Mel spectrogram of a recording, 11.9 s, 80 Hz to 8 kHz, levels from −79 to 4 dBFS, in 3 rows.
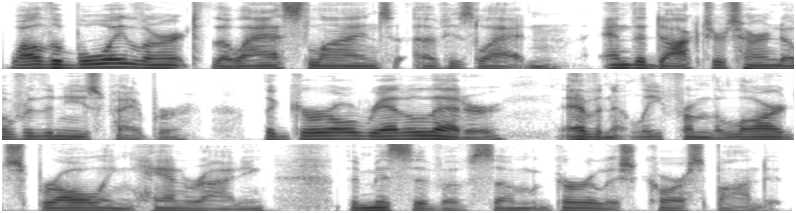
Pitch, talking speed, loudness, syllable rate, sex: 115 Hz, 165 wpm, -20 LUFS, 5.2 syllables/s, male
